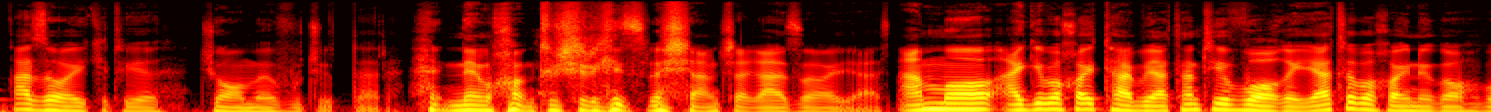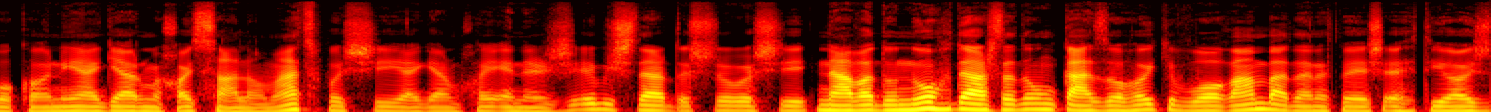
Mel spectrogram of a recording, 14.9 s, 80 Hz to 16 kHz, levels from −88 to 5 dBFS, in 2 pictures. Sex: male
